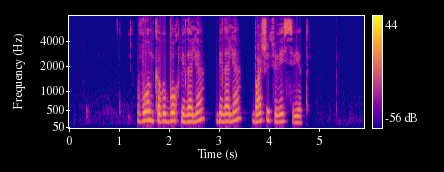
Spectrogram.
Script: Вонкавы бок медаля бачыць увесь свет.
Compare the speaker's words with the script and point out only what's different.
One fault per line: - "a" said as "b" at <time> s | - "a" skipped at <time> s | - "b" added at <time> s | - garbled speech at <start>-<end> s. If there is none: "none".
- "медаля" added at 3.0 s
